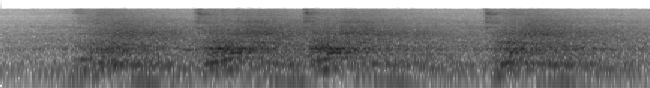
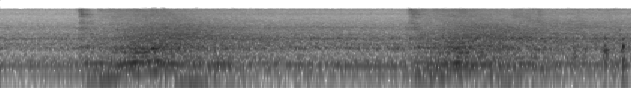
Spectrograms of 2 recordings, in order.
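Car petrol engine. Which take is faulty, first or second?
second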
